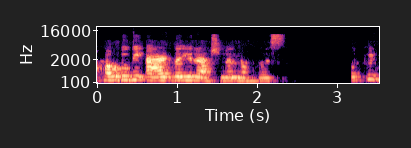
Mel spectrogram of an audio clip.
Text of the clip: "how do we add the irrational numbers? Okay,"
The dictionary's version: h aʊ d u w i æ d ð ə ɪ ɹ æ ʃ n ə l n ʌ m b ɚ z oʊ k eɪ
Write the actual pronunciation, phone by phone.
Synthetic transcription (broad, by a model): h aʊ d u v i æ d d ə ɪ ɹ æ ʃ n ə l n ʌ m b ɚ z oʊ k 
